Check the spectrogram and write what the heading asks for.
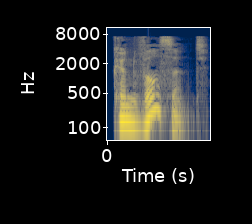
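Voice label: "convulsant", British English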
